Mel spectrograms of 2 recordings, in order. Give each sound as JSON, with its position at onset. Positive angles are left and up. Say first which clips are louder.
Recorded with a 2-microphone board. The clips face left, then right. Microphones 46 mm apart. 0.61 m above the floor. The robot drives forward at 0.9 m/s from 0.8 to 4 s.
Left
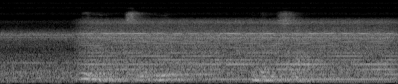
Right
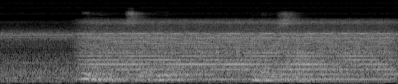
{"t": 0.8, "sound": "a woman speaking", "louder": "right 1 dB", "side_deg": 10, "distance_m": 1.6}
